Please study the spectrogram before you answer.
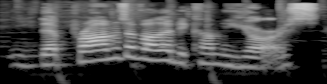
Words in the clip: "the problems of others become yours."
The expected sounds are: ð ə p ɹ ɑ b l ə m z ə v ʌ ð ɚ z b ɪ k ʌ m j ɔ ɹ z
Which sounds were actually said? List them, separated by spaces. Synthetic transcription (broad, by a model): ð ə p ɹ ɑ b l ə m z ə v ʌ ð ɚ b ɪ k ʌ m j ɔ ɹ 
